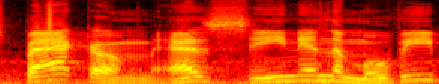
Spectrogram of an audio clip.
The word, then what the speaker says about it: PACOM: the from the movie they called its PACOM that's how it was actually pronounced in the film but instead Joel and the bots changed up the pronunciation a bit and they've got an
